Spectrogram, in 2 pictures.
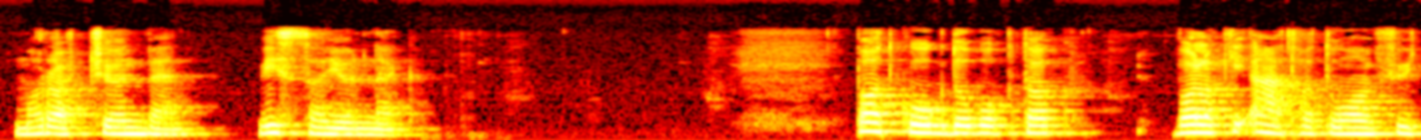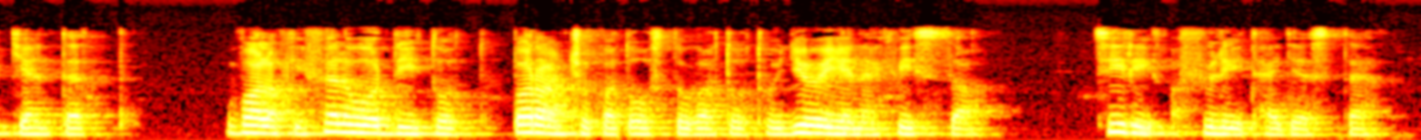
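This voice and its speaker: Woman audiobook narrator, lowish voice, roomy dull recording. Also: fairly even intonation, dark tone. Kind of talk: scripted narration.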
